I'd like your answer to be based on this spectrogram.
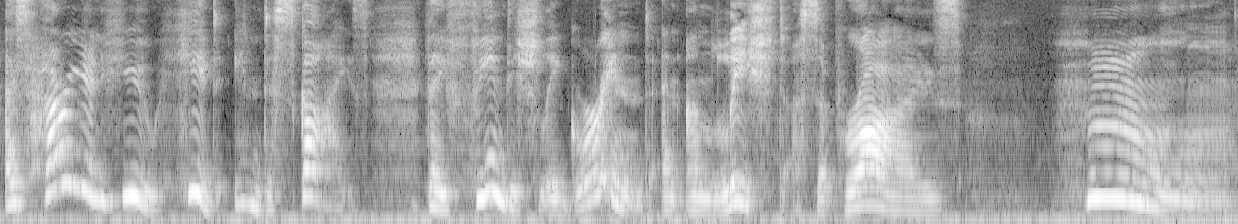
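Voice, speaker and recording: A woman hosting a children's storytime, reading a picture book aloud in an expressive, theatrical way and chatting to young viewers. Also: on the high side, very slow. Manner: expressive, theatrical, with gasps and exclamations.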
